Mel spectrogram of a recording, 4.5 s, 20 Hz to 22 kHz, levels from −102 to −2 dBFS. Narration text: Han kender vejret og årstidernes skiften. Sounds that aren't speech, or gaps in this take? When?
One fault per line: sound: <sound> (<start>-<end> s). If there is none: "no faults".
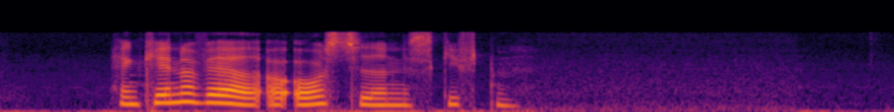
no faults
